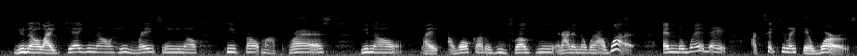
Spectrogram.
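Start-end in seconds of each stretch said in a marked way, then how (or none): none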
